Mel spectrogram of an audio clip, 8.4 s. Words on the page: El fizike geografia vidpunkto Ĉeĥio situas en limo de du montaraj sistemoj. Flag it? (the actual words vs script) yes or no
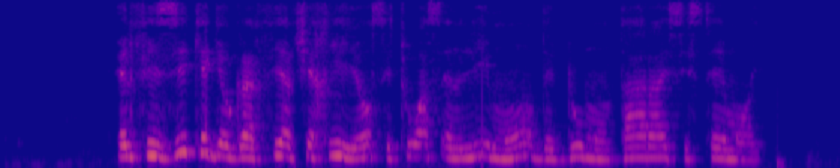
yes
